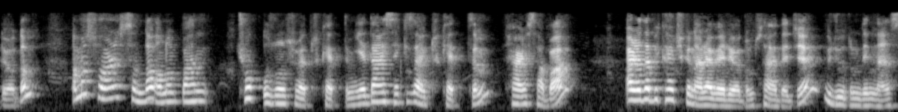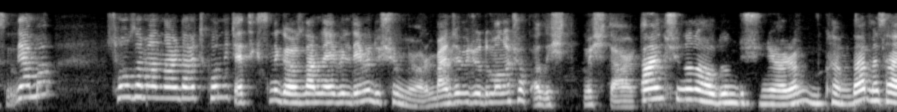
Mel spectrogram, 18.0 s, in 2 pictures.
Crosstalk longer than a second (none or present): none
